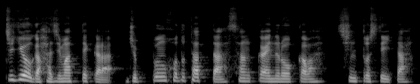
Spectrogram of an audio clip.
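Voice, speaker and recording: A male narrator tells a scripted story for a homemade audio drama. His pitch is mid-range, and he delivers each action step by step as a dramatic storyteller. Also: fairly quick, a bit bright. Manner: dramatic storytelling with spoken sound effects.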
